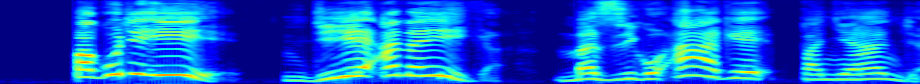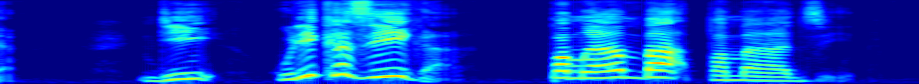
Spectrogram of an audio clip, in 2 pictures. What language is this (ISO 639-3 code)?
nya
